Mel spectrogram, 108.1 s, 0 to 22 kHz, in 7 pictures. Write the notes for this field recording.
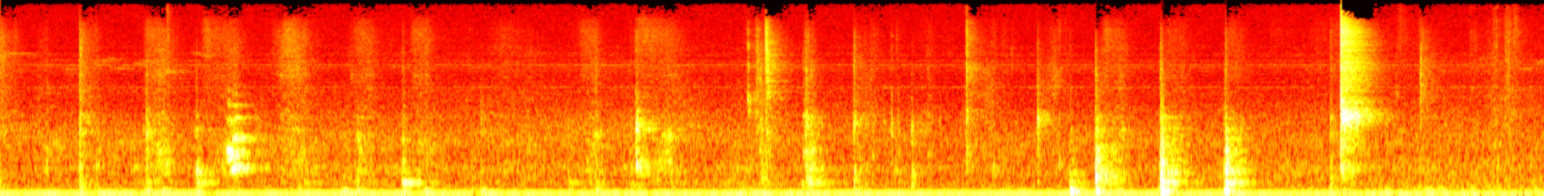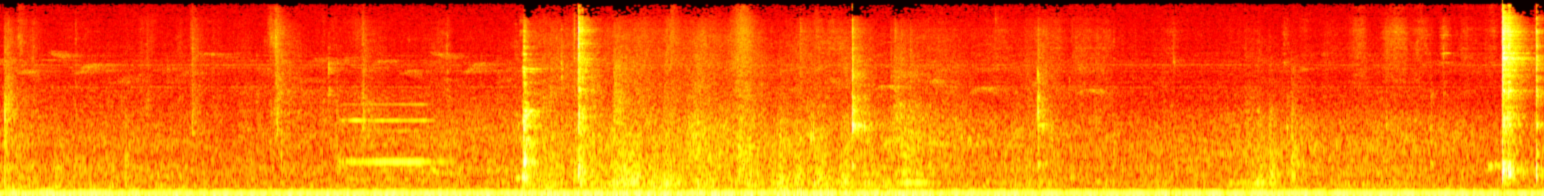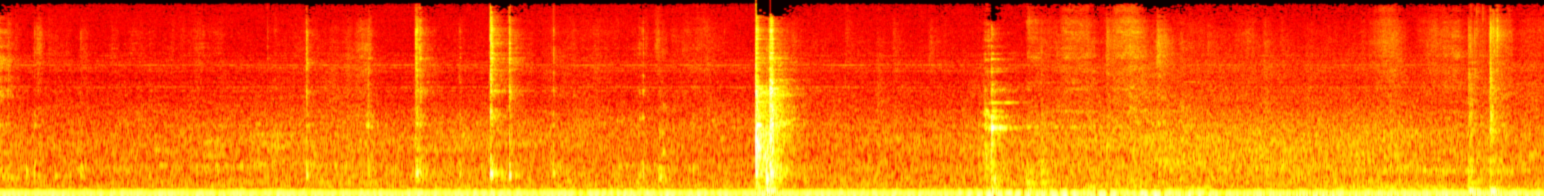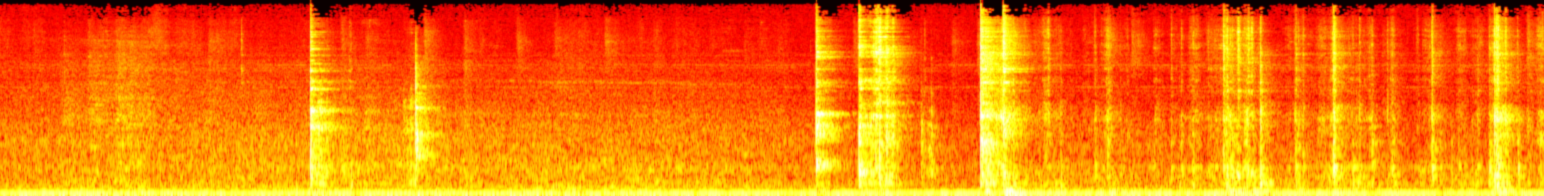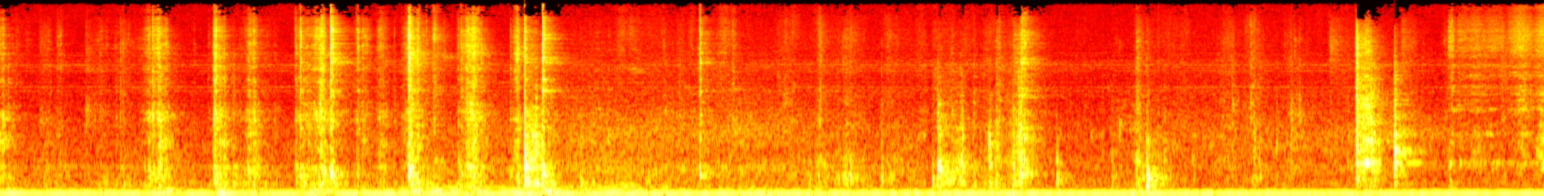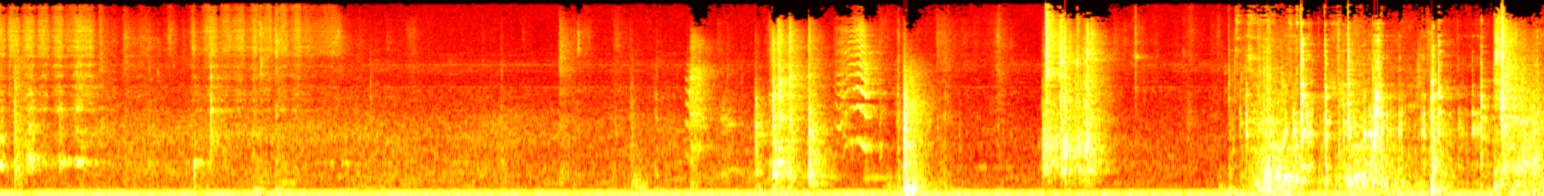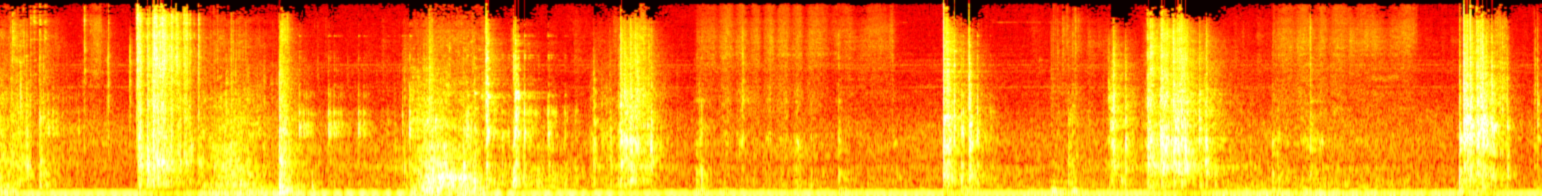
Preparing breakfast. House of 9 women. Preparando café da manhã. Na casa das 9 mulheres.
